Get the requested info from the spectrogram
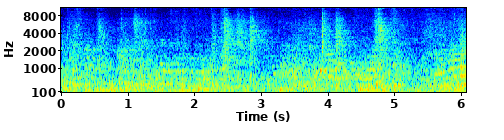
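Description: Footsteps knocking on the walkway of a vortex tunnel over a steady din, with faint voices in the background.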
